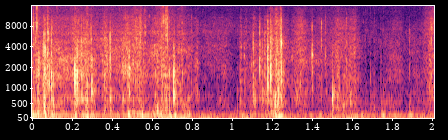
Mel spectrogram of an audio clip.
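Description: Papers are shuffled and pushed aside, a run of soft crinkling rustles and brief scraping sweeps with no one speaking.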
